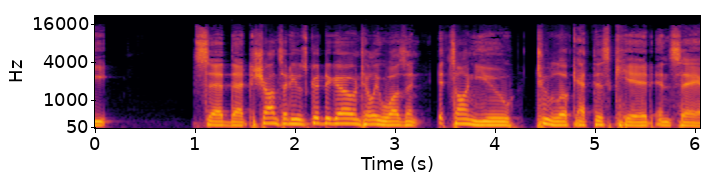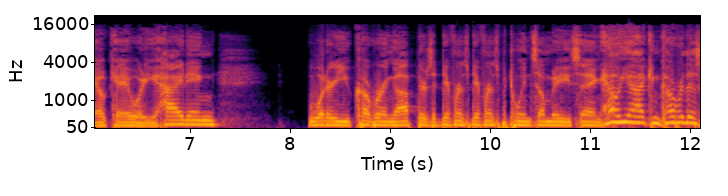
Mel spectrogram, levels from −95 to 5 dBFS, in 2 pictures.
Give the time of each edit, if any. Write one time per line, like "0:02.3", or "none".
0:03.4
0:04.3
0:09.8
